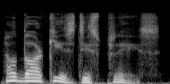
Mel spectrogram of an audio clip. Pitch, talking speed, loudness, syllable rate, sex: 125 Hz, 175 wpm, -17 LUFS, 3.9 syllables/s, male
